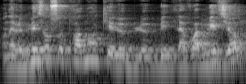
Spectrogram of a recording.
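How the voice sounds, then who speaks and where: Slightly hoarse man teaching a singing class. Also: on the high side, quick pace. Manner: animated, repetitive, questions the audience. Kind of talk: live online singing lesson. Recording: roomy echo, faint background noise.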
